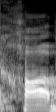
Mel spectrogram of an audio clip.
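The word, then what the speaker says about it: خواب: नहीं आ सकता अच्छा यह लफ्ज लिखने में है ख्वाब ख वा अलिफ बा लेकिन पढ़ने में यह ख्वाब है वा साइलेंट हो जाता है खवाब पढ़ा जाता है ये लफ उर्दू में ख्वाब खवाब नहीं है खवाब लिखने में खवाब है तो फिर उन्होंने वो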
